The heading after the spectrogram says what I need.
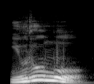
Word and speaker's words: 율무: 제가 이것도 말씀드리려고 하는데 유르무, 이게 이 제품이 맨 위에가 율무잖아요. 율무지만 유르무라고 읽어요.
